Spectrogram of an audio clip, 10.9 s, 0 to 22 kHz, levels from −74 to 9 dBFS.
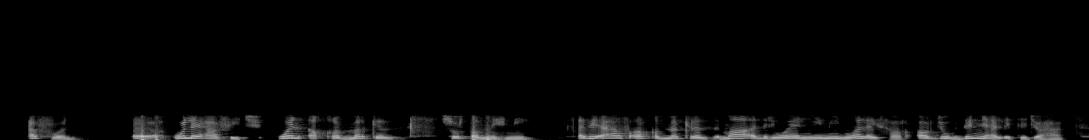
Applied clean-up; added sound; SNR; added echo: classical method Wiener filter.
